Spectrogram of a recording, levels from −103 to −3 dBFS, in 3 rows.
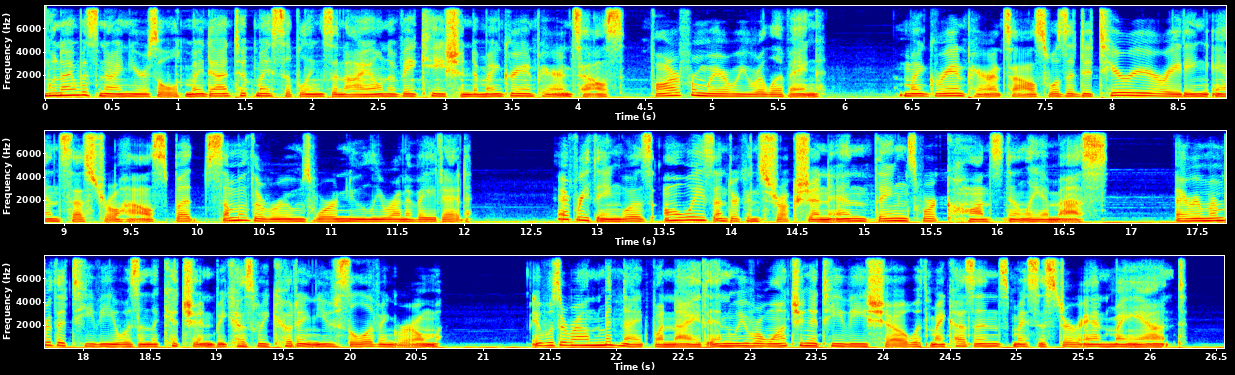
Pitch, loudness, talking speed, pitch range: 180 Hz, -14 LUFS, 200 wpm, 165-195 Hz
